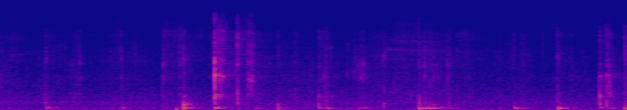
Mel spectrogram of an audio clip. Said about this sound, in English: break it up with a pastry blender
